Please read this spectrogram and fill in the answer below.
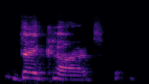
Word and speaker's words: Descartes: in if the philosophical dictum of discard Descartes French pronunciation I think therefore I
